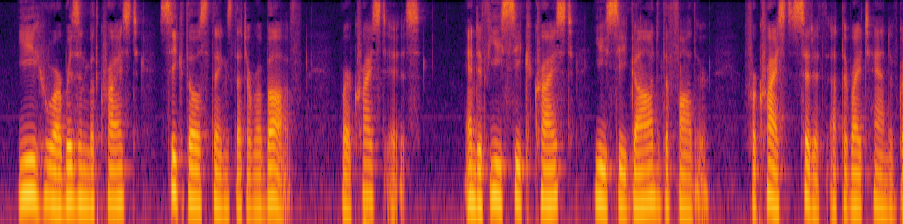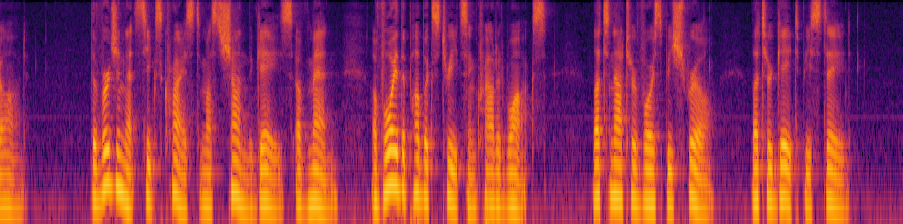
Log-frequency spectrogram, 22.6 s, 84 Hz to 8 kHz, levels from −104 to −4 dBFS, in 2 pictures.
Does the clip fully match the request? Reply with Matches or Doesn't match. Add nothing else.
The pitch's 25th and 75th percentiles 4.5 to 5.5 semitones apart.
Doesn't match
